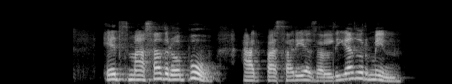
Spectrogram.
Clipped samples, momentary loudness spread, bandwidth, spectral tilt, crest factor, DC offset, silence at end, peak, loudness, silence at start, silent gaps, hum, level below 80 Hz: under 0.1%; 8 LU; 8.2 kHz; -5.5 dB/octave; 16 dB; under 0.1%; 0.5 s; -2 dBFS; -17 LUFS; 1.05 s; none; none; -60 dBFS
